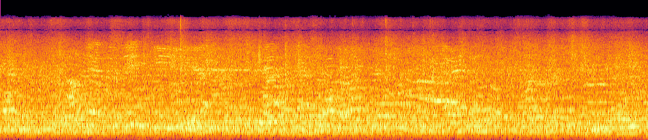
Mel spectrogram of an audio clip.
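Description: Footsteps shuffle across a hard floor.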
